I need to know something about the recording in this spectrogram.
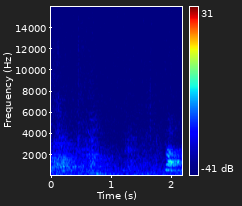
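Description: A quiet pause in speech: a man's voice dies away in the room's echo, leaving faint room tone, with a short soft breath near the end.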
